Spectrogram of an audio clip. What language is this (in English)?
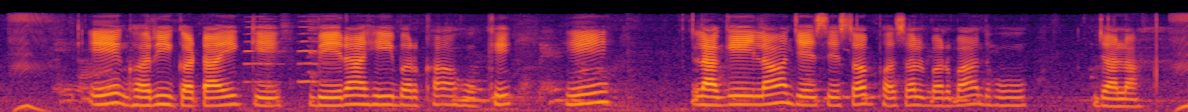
Bhojpuri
